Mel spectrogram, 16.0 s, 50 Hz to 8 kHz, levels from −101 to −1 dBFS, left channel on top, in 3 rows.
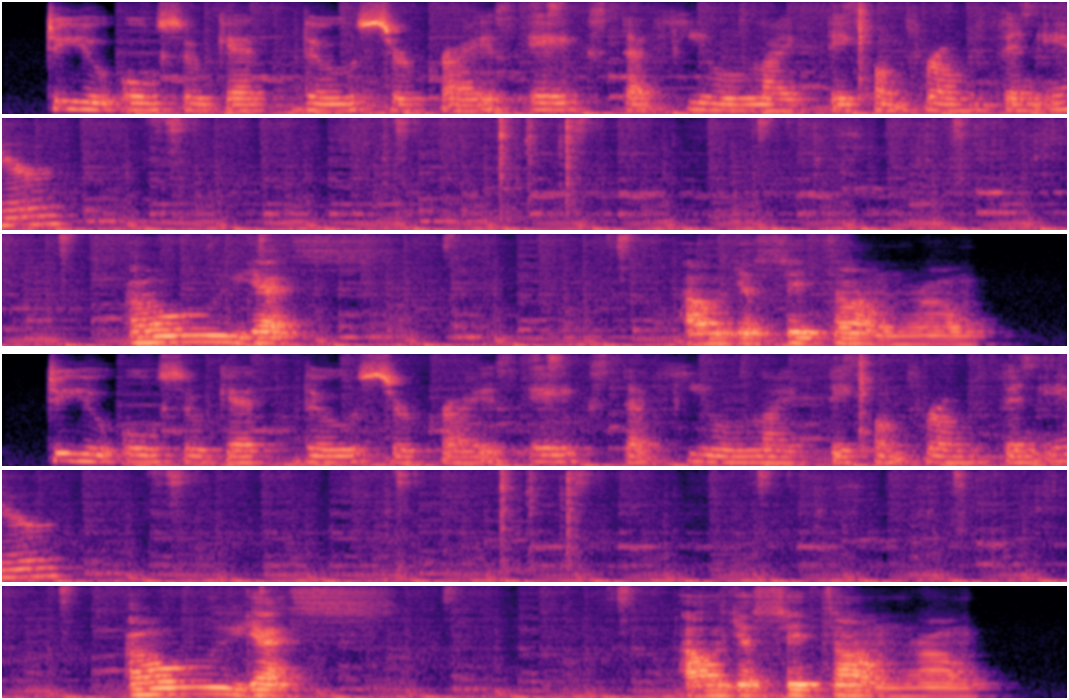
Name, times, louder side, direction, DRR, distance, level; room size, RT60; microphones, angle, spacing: voice 1, 0.2-5.6, left 3 dB, 65° left, 1.0 m, -28 dB
sound 1, 0.6-14.9, equal, 45° left, 1.1 m, -40 dB
Rattle (instrument), 2.6-2.9 4.2-4.3 5.0-5.5 6.0-6.4 7.3-7.6 8.1-8.6 9.0-9.3 10.0-10.2 10.9-11.1 11.9-12.0 12.8-13.0 13.6-13.9, left 1 dB, 15° left, 0.9 m, -38 dB
sound 2, 3.0-4.4 4.8-12.1, left 4 dB, 85° left, 1.3 m, -44 dB
voice 2, 11.3-12.6 14.0-15.5, right 2 dB, 65° right, 0.9 m, -22 dB
3.6 x 2.3 x 2.4 m
head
